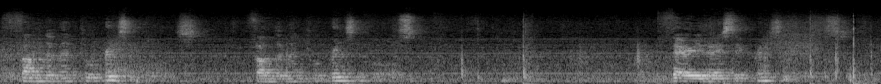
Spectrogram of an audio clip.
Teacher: what happens in English usually is a switch round of the prominence of these two, so we tend to lose the accent on meant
